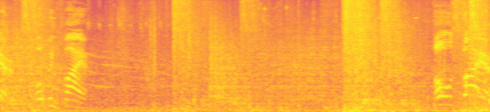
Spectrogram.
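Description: Musket volleys fire in Assassin's Creed III, landing as a few broad, booming blasts spread across the moment while shouted orders and voices continue between them.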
